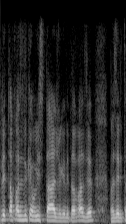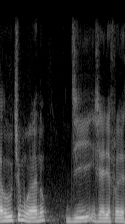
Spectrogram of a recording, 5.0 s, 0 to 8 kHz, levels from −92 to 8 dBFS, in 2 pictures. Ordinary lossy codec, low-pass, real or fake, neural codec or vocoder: none; 7.2 kHz; real; none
